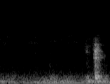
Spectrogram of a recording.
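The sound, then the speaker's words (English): A low, steady rumble gives way to a door closing and being locked: a muffled thud followed moments later by a sharp click. “Oh, I hear you close and lock the door.”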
